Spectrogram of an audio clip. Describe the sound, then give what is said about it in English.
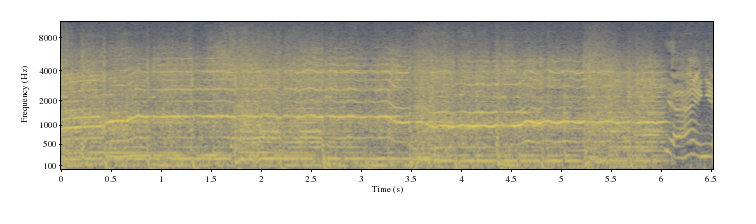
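A feeble, wimpy siren on a Volvo police car whines steadily for several seconds, its thin pitch sagging slightly before a quick wobbling warble at the end, with no one talking. “Imagine your shock and horror when you find out the siren sounds like this.”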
